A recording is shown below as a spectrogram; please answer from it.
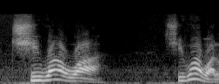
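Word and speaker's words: Chihuahua: here and that's pronounced chiah shihua like the dog okay well this is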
